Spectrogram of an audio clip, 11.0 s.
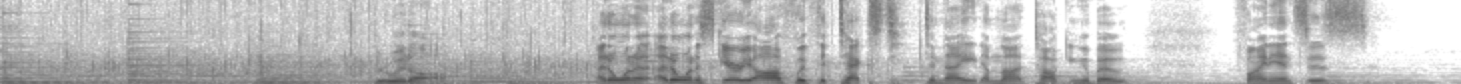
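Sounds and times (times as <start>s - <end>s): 
audience clapping: 0.0s - 7.6s
speech: 2.8s - 3.6s, 4.5s - 8.6s, 9.2s - 10.3s.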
